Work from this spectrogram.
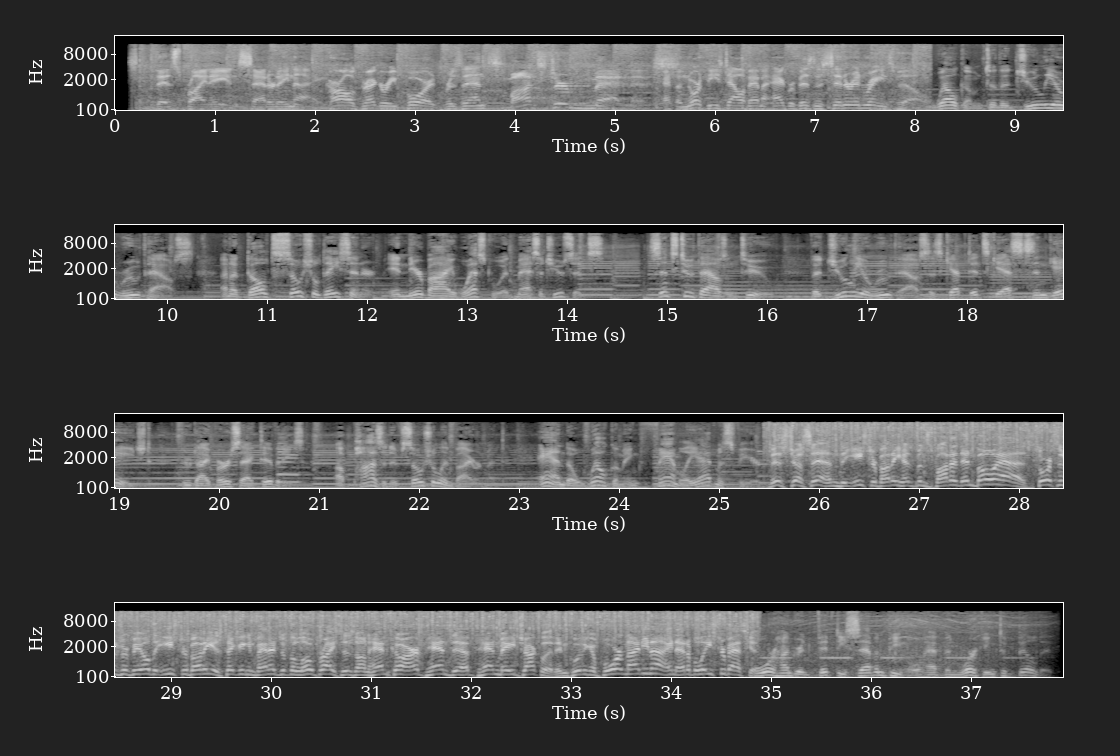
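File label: US English, male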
